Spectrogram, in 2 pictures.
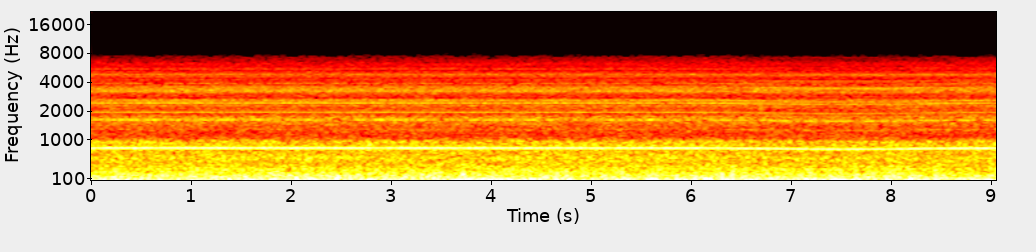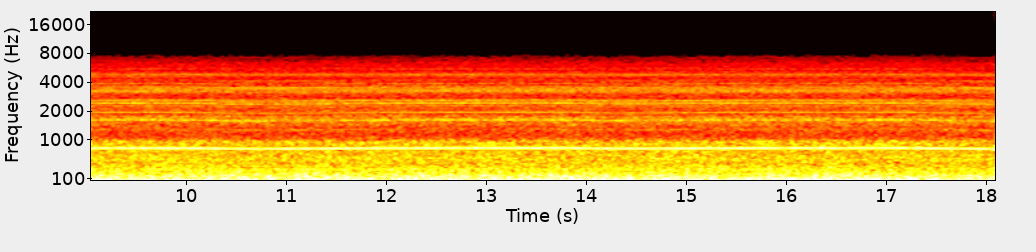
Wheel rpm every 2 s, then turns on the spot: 0, 0, 0, 0, 0, 0, 0, 0, 0.
none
